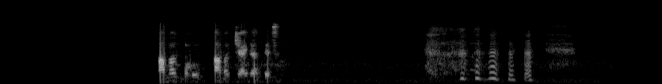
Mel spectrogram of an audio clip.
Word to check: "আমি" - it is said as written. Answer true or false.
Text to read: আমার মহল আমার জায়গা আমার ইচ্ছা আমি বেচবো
false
